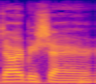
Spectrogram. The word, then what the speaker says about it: Derbyshire: Believe it or not, pronounced Derbyshire. – Derbyshire? – Even though it's an E, it looks like it should be Derbyshire. It's Derbyshire.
